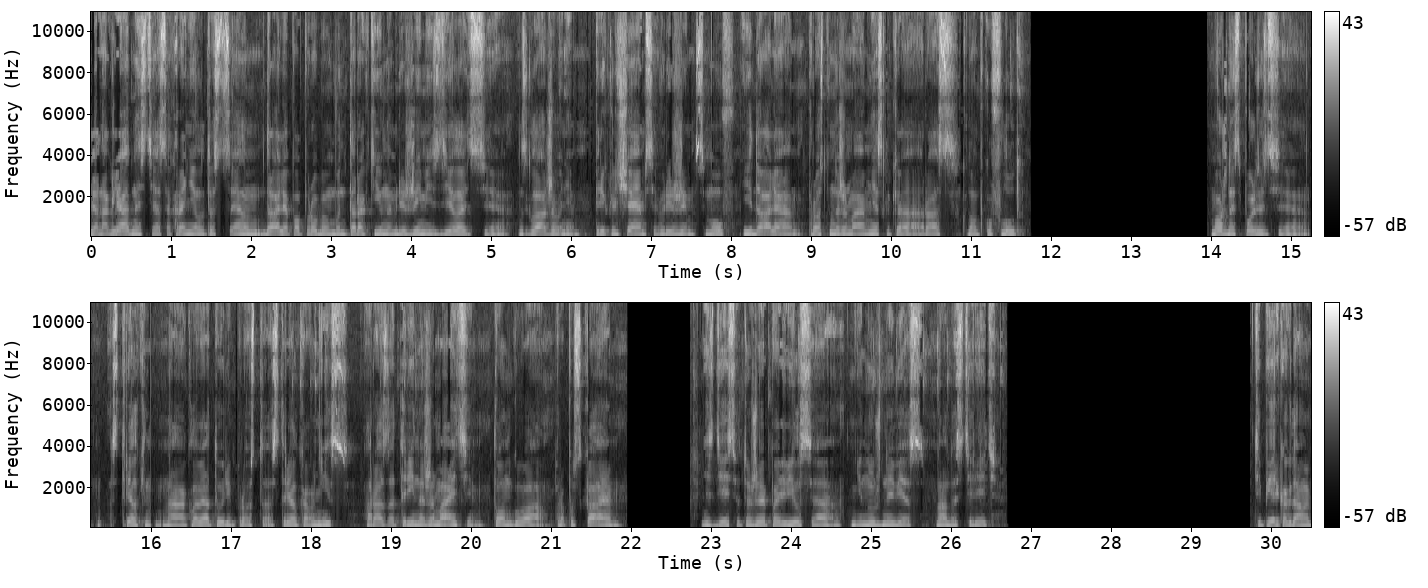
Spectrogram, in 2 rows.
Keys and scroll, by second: 15.9 Down, 18.6 Up, 19.8 Down, 27.1 Down.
